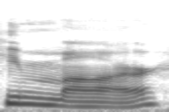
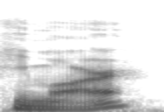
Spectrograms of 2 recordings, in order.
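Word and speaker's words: حمار: You used an English h. I did. You did. You were just sighing. You're letting a gentle puff of air out like hello.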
